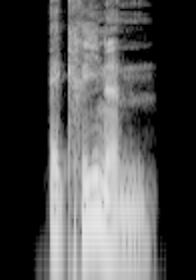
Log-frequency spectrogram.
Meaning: strong dative masculine/neuter singular of ekkrin
- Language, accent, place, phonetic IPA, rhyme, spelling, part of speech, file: German, Germany, Berlin, [ɛˈkʁiːnəm], -iːnəm, ekkrinem, adjective, De-ekkrinem.ogg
